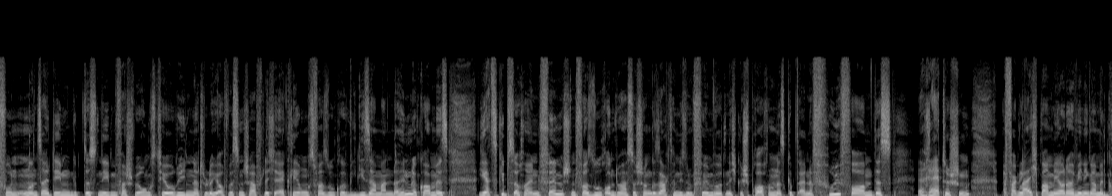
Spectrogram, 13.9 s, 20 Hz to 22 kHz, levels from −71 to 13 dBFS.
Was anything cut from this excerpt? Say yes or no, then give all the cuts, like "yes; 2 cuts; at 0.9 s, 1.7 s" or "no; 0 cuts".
no; 0 cuts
